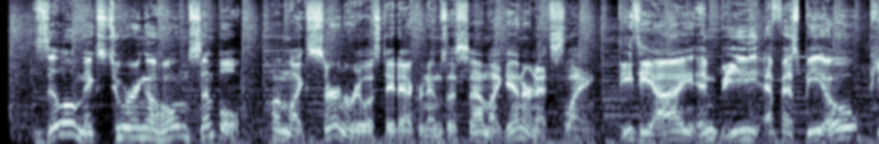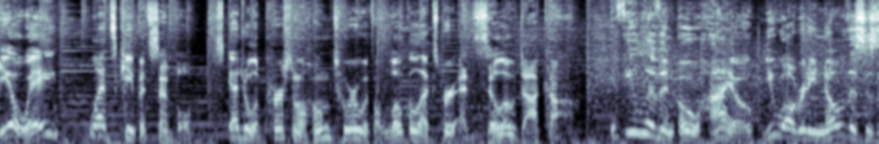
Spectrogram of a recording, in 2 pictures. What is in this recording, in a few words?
vo commercial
